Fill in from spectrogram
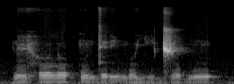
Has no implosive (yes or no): yes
